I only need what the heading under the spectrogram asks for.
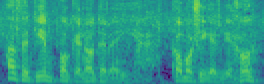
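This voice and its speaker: A man playing a menacing, gruff bear hunter in a Spanish cartoon dub, with a bullying way of talking. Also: fairly low pitch, wildly swooping pitch, normal speed, background noise. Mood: sly, probing. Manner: bullying, forceful. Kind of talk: animated cartoon dub acting.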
